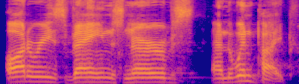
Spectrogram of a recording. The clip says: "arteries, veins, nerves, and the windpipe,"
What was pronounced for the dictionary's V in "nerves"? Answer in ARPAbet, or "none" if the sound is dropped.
V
